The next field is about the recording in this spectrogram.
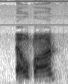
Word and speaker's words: Elbon: Chuck has spelled it E-L-B-O-N. How do you pronounce it? Elbon? – Elbon.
